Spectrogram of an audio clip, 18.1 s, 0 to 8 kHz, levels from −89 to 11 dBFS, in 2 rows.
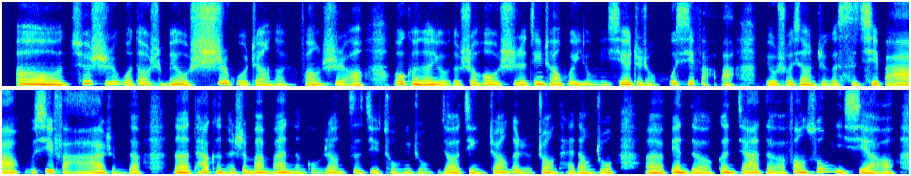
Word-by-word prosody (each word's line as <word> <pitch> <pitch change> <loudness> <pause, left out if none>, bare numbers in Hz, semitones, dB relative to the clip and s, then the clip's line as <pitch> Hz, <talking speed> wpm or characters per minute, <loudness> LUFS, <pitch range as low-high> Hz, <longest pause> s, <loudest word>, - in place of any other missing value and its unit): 哦， 205 -4 +7
确 270 +7 -1
实 230 -3 -1
我 210 -7 -3
倒 220 +7 -1
是 220 -3 -7
没 195 +1 -1
有 210 -3 +4
试 260 +9 +2
过 170 -6 -6
这 190 - -6
样 175 -3 0
的 165 0 -7
方 180 +1 0
式 190 0 -4
啊。 160 -1 -1 0.3
我 230 +3 +3
可 215 -2 +5
能 190 0 +7
有 185 -5 +2
的 170 +2 -5
时 200 +3 -4
候 205 0 +1
是 195 -2 -2
经 215 +5 +1
常 195 -4 0
会 205 +1 0
用 195 -2 -4
一 - - -9
些 200 +3 +2
这 200 +1 -1
种 180 - -7
呼 240 - -6
吸 235 +2 0
法 230 - -12
吧， - - -6 0.3
比 - - -7
如 170 - +1
说 175 +2 -4
像 185 -2 +2
这 180 0 -7
个 170 - -4
478 190 +1 +1
呼 200 +1 -12
吸 215 +2 +1
法 215 - -5
啊， 170 +2 0
什 180 0 -9
么 165 - -15
的， 165 0 -2 0.3
那 190 -3 +5
它 210 +5 0
可 200 -2 -1
能 170 -1 -3
是 185 +3 -1
慢 200 0 +3
慢 195 +1 +2
能 170 -1 -6
够 190 +1 -15
让 185 -1 -1
自 195 +3 -7
己 180 - -5
从 180 -1 -9
一 - - -4
种 170 0 -10
比 170 - -26
较 170 +1 +1
紧 175 -3 -4
张 205 +7 0
的 190 -6 -3
状 180 0 0
态 170 - -6
当 165 -1 -1
中， 180 +1 -2 0.3
呃， 170 -3 +4
变 195 +2 +5
得 170 -3 0
更 195 +3 +2
加 190 +2 +2
地 175 -3 -4
放 215 -4 +3
松 255 +7 -4
一 200 - +2
些 170 -1 +1
啊。 155 0 0
190 Hz, 280 characters per minute, -23 LUFS, 175-200 Hz, 0.3 s, 哦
